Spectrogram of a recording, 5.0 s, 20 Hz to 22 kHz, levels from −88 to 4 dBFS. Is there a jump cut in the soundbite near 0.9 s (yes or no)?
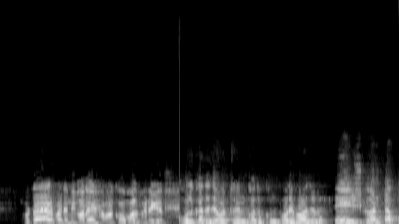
no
